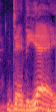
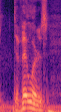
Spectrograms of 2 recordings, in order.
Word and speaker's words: De Villers: Now, some people insist on pronouncing Greg's name as De Villers, and others simply say it as De Villers, but we'll just call him Greg to keep it simple.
